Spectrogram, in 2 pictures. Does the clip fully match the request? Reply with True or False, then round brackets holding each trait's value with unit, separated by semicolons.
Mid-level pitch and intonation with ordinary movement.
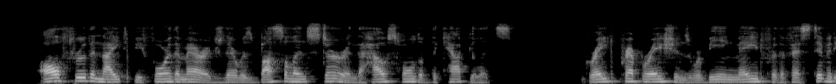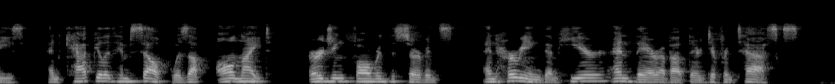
False (125 Hz; 3.9 semitones)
